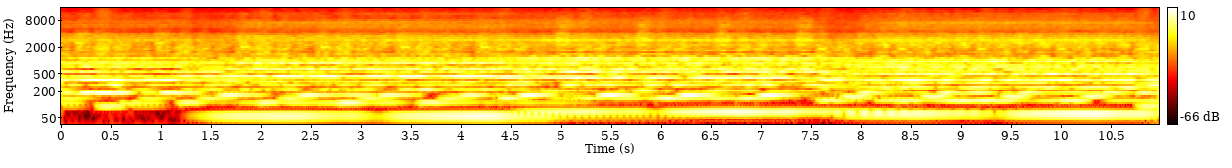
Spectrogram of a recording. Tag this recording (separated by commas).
Music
